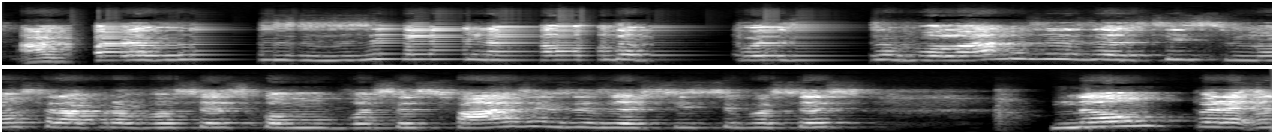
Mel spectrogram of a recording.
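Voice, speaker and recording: A high-pitched woman with a Brazilian Portuguese accent walks her class through grammar rules step by step, patient and methodical, checking in every few phrases. Her voice sits in a roomy space, and the recording sounds slightly dull. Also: fairly bright tone. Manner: patient, methodical, checks in with frequent tag questions. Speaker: English teacher.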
